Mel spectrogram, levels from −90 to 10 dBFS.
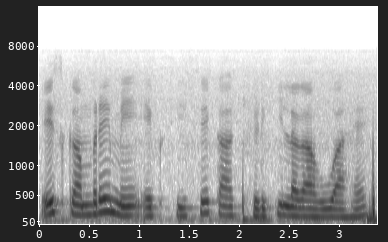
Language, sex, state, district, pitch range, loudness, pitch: Hindi, male, Uttar Pradesh, Lucknow, 135-175 Hz, -18 LUFS, 155 Hz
